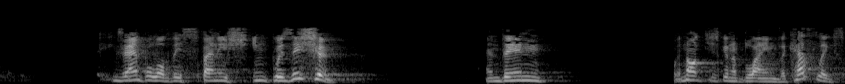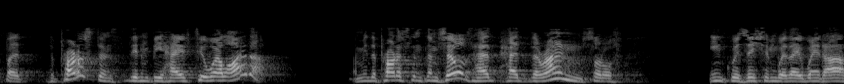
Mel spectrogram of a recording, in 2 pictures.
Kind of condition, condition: setting, large echoing room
